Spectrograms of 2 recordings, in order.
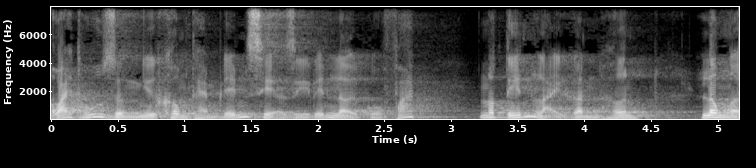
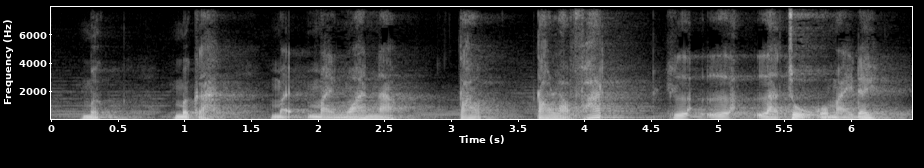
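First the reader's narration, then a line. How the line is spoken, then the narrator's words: Trembling voice. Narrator (Vietnamese): Phát giọng run run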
